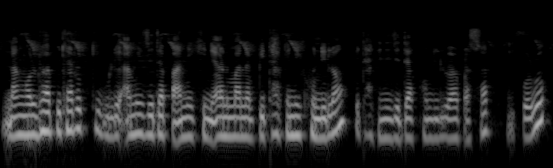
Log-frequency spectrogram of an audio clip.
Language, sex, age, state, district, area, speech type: Assamese, female, 45-60, Assam, Charaideo, urban, spontaneous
